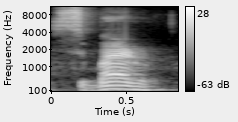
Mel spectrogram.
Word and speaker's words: Subaru: Subaru mà theo tiếng Anh thì chúng ta đọc là Subaru Subaru hãng sản xuất siêu xe à Không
